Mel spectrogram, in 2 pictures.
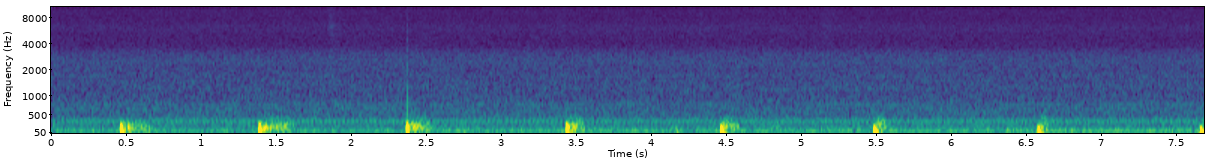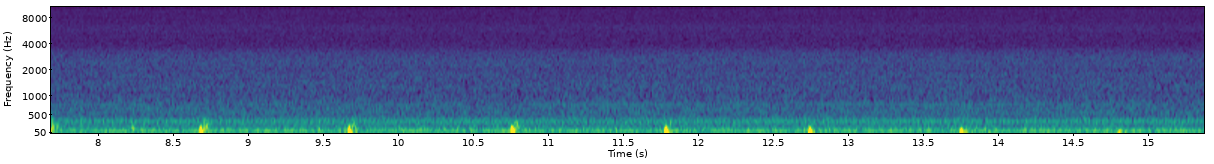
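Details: Korotkoff sounds during blood pressure measurement with a sphygmomanometer: regular tapping pulse sounds, about 60 a minute, loud at first and gradually softening as the cuff deflates; teaching demonstration.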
